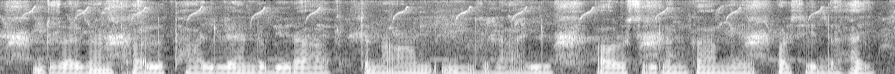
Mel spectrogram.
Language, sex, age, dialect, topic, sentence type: Magahi, male, 18-24, Southern, agriculture, statement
